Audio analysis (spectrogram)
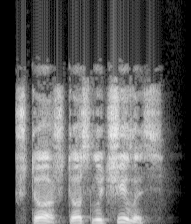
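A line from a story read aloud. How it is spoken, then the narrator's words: Irritated shout. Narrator (Russian): раздраженно крикнул, досадуя, что это произошло именно сейчас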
